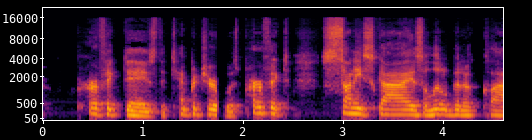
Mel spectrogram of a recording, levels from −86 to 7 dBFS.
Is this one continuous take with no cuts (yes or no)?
no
